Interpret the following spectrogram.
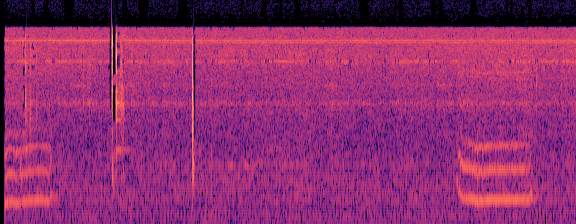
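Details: Domestic cat in heat calling indoors, with a deaf ferret fond of her nearby: two short, harmonic, drawn-out meowing yowls, one at the start and one near the end. A couple of sharp clicks fall between them in an otherwise quiet room.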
